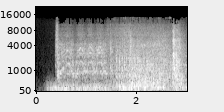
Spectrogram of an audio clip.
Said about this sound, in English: It takes a few tries before Dennis Jones's tractor starts up. It doesn't like the cold. Jones is a corn farmer in Bath, South Dakota, where winters can be brutal.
